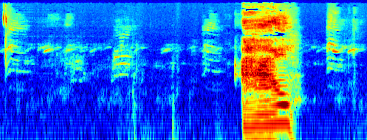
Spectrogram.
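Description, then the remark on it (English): A cat lets out one loud, drawn-out meow lasting under a second, after a stretch of soft, scattered chirps and murmurs, with another faint sound trailing after. “You sitting there, meow?”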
